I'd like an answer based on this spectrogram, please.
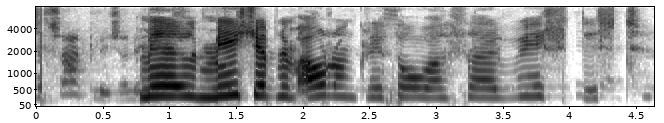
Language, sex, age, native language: Icelandic, male, 11, Icelandic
